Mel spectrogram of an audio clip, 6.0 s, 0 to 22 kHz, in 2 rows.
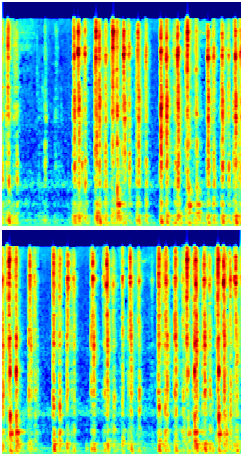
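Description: Fingertips type on a green-backlit Razer 2014 Deathadder mechanical keyboard with plastic keycaps. Rapid, bright clicky keystrokes come in quick bursts separated by brief pauses, each tap dying away almost instantly.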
